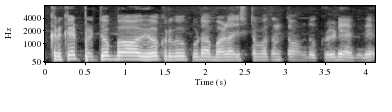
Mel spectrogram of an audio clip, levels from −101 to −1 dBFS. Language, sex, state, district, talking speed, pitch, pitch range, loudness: Kannada, male, Karnataka, Bijapur, 130 wpm, 160 Hz, 145-165 Hz, -16 LUFS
